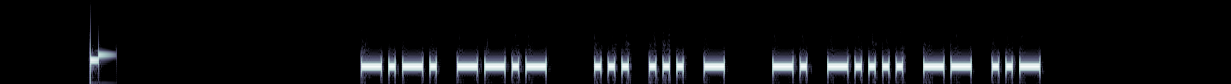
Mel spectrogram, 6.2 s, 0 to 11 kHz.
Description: Morse code, heard as a keyed tone, about 34 wpm, 700 Hz. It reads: CQ SST N6MU
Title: K1USN SST QSO Practice - 35wpm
